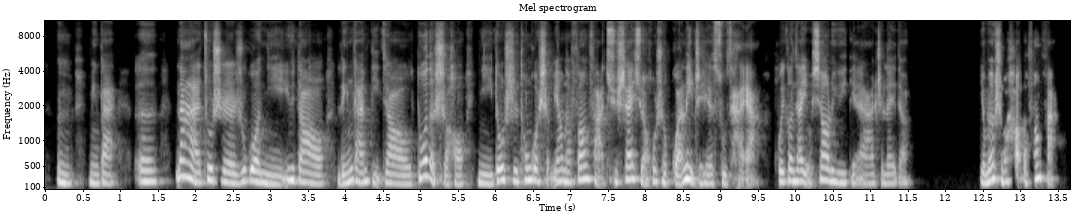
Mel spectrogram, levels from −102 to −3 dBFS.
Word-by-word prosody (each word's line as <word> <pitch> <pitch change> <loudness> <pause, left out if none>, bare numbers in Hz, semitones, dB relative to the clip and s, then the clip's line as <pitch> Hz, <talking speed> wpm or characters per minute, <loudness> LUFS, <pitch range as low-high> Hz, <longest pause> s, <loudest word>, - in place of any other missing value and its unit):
嗯， 180 -5 +2 0.2
明 180 -5 -1
白， 180 +1 -4 0.2
呃， 210 -5 +1 0.2
那 270 -8 +3
就 230 +4 +3
是 205 -5 0
如 195 +6 -1
果 220 -2 +4
你 165 -4 -1
遇 235 0 +6
到 185 -6 -2
灵 180 +6 +1
感 215 -2 +1
比 200 - -5
较 165 -4 -3
多 275 - +1
的 260 -8 +1
时 165 - -1
候， 160 +1 -6 0.2
你 175 -4 -1
都 220 +7 +4
是 230 -4 -1
通 230 +3 +4
过 230 -2 +3
什 215 - 0
么 255 - -5
样 215 +1 +1
的 205 - +2
方 240 +5 +2
法 250 -1 -3
去 240 -5 -4
筛 245 +5 +3
选 - - -1
或 215 - -3
是 205 -1 -1
管 190 +3 -1
理 250 -1 +8
这 170 - -3
些 170 0 -3
素 170 0 -4
材 165 +2 -5
呀？ 200 - -4
会 200 -1 0
更 215 0 +2
加 210 - +3
有 190 - -2
效 240 -2 +1
率 210 -3 +2
一 185 - +1
点 185 -1 -7
啊 170 0 -6
之 185 - -7
类 175 0 -5
的。 190 - -10 0.9
有 185 - -1
没 200 - +4
有 260 - +5
什 255 -5 +1
么 205 - 0
好 205 - -1
的 - - -4
方 260 +8 +3
法？ 260 -1 -7
205 Hz, 280 characters per minute, -20 LUFS, 180-230 Hz, 0.9 s, 理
